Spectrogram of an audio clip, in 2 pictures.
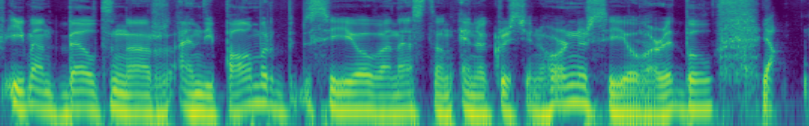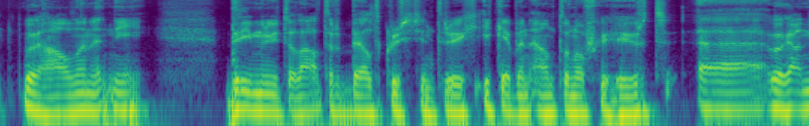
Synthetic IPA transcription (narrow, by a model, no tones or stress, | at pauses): imɑnt̚bɛlˠtnaːrandipɑlˠmərsiioːvanastənɛnəkɹɪstənɦɔɹnəɹsio̰ːva̰nrɛd̚bulˠja̰ | ʋəɦaːlˠənətnḭdɾiːmənytəla̰ːtərbɛlˠtkɹɪstəntəɾɵxɪkhɛpənaːntɔnɔfxəɦyːrtː | ʋəɣaːn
